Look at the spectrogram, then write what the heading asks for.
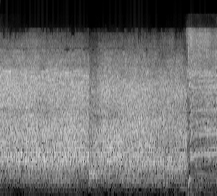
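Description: A large congregation shouting a prayer together at a deliverance church service, a loud, dense, sustained roar of many voices that surges without pause, ending in a sudden shift of tone.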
